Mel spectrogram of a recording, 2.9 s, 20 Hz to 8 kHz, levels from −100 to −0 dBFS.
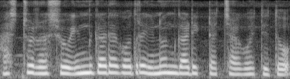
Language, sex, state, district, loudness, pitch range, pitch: Kannada, female, Karnataka, Chamarajanagar, -14 LUFS, 225-255 Hz, 240 Hz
